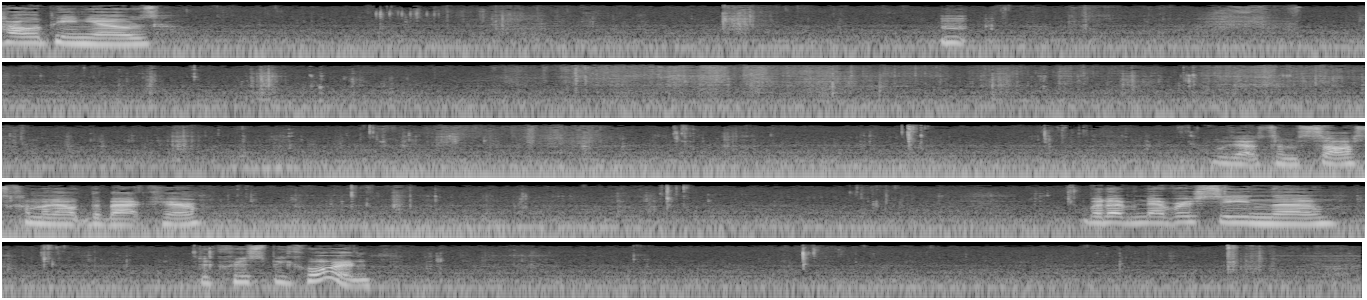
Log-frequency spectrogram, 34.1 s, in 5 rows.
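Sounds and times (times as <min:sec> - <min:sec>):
steady low hum: 0:00.0 - 0:34.0
chewing crunchy sandwich: 0:01.8 - 0:04.0, 0:04.8 - 0:19.7, 0:21.5 - 0:24.1, 0:27.2 - 0:28.0.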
